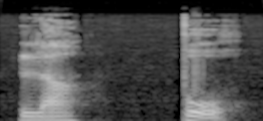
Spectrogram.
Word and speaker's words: peau: But then, so the sound that you will have to pronounce when you've got these three vowels combined together, it's the sound O.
